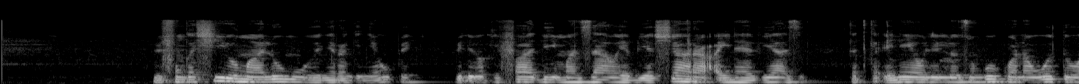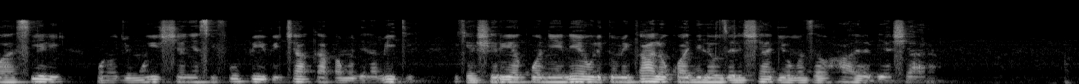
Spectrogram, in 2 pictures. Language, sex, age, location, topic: Swahili, male, 25-35, Dar es Salaam, agriculture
